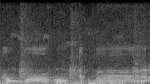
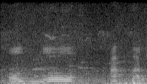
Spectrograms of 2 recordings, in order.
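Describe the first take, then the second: First: The sounds are stretched out far too long. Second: The syllable "hu" is left out entirely. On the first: "bacanya kepanjangan" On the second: "hu-nya nggak ada"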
